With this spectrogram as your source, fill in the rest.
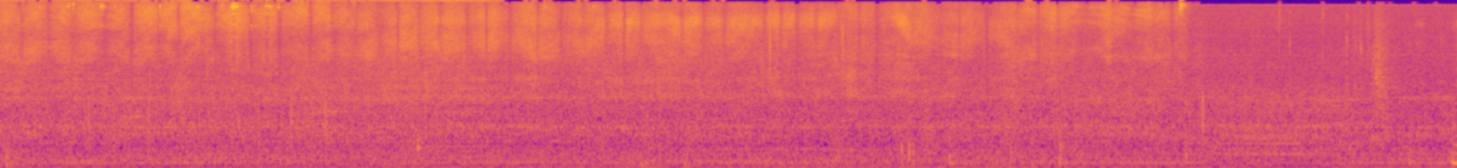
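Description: In a physics classroom, writing on a board is rubbed out with soft, faint scrubbing strokes over quiet room tone.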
